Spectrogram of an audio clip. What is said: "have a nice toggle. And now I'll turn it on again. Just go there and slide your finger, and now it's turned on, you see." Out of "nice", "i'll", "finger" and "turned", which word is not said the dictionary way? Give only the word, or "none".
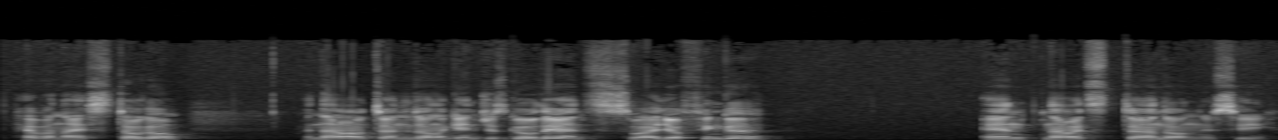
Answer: none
